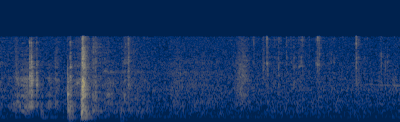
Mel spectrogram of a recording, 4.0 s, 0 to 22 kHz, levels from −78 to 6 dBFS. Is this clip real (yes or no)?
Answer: yes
